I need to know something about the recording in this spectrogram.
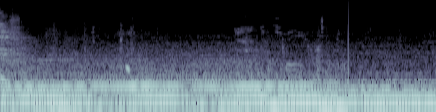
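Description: Ferrari engine running at low revs, heard inside the cabin as the car rolls slowly off at pit-lane speed: a steady, deep drone that barely changes pitch.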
